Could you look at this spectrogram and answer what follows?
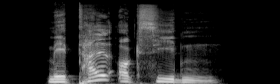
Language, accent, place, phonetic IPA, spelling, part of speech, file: German, Germany, Berlin, [meˈtalʔɔˌksiːdn̩], Metalloxiden, noun, De-Metalloxiden.ogg
- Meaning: dative plural of Metalloxid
